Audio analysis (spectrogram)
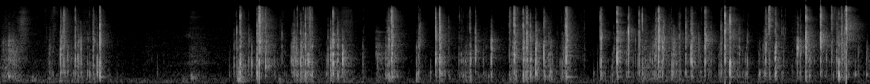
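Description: Long green nails crush and scratch a medium clear plastic bag with a yellow label, full of flour or grain. Dense bursts of bright, crisp crinkling and crackling come in quick irregular clusters, with a brief quiet lull near the start before the crumpling resumes steadily.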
